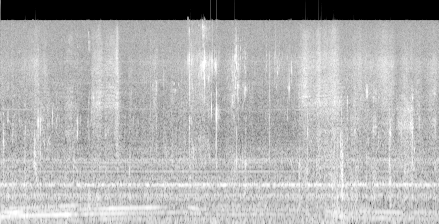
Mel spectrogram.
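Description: Close-miked chewing and wet mouth clicks of a man eating a grilled asparagus spear. Under them a low hum runs for about the first three seconds, fades, and comes back near the end, with a faint steady tone throughout.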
